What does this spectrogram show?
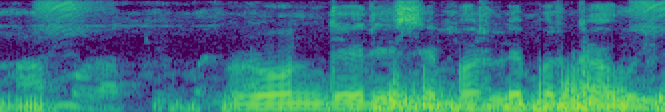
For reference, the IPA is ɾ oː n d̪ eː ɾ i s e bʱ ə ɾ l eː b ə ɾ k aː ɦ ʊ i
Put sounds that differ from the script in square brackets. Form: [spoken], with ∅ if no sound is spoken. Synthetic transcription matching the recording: ɾ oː n d̪ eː ɾ i s e bʱ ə ɾ l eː [p] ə ɾ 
